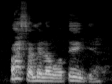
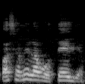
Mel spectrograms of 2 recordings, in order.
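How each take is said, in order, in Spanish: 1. Se dice con un tono brusco y áspero. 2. Se dice con un tono suave. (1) "Ahora otra cosa es" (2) "o si te está diciendo algo suave"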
